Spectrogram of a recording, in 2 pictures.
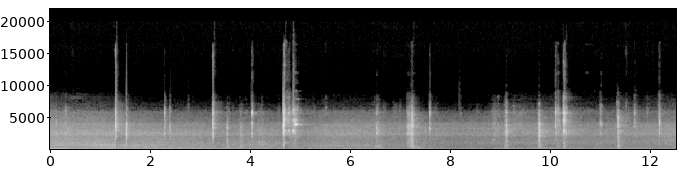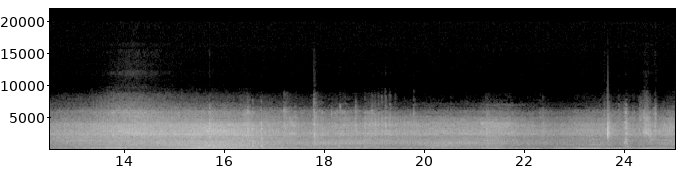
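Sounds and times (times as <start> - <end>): passing motor vehicle: 0.0 - 7.6, 8.8 - 25.0
metal tool clicks and clinks: 3.3 - 5.2.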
